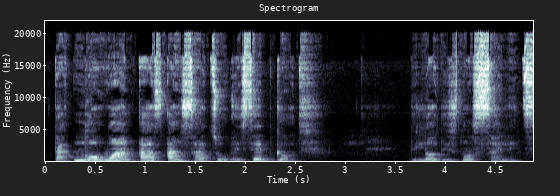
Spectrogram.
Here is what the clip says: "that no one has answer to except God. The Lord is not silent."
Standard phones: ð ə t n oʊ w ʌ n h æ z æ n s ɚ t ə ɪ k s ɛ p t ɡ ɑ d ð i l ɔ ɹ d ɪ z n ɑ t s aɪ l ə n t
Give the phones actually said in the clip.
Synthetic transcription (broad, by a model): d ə t n oʊ w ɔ n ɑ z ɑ n s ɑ t ə ɪ k s ɛ p t ɡ ɑ d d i l ɔ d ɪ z n ɑ t s aɪ l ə n t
